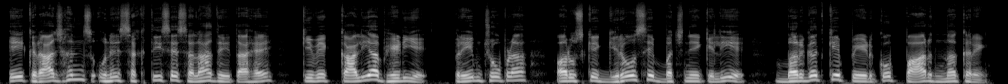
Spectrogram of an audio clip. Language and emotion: Hindi, neutral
